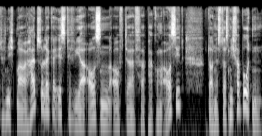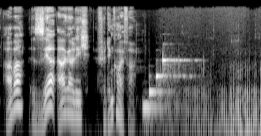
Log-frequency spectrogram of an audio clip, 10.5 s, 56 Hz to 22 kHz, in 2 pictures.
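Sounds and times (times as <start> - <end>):
speech: 0.0 - 9.3
domestic tomcat purring in the British prime minister's residence: 9.2 - 10.4.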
